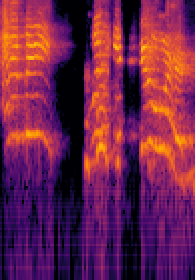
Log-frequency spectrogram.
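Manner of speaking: very high motherly voice. Answering a request to show her mother's distinct voice: imitating her mother's voice. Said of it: "I've heard you do impressions of your mom".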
